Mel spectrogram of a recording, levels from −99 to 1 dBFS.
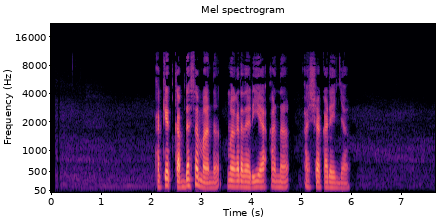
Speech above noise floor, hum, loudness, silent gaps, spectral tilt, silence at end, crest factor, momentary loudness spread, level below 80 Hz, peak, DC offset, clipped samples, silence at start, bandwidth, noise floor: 44 dB; none; -25 LUFS; none; -5.5 dB/octave; 1.75 s; 24 dB; 13 LU; -76 dBFS; -4 dBFS; under 0.1%; under 0.1%; 2.1 s; 11 kHz; -69 dBFS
